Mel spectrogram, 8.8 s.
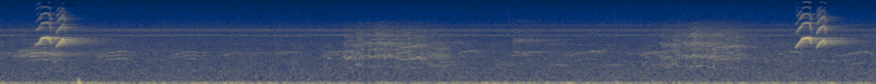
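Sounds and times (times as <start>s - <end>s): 
Giant kingbird harsh rasping chattering calls: 0.1s - 8.7s.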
